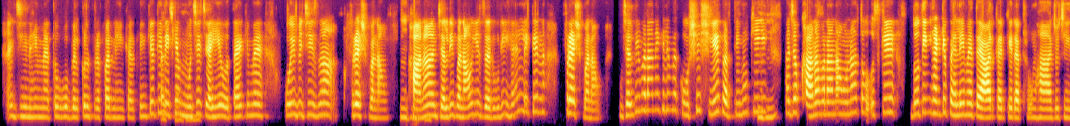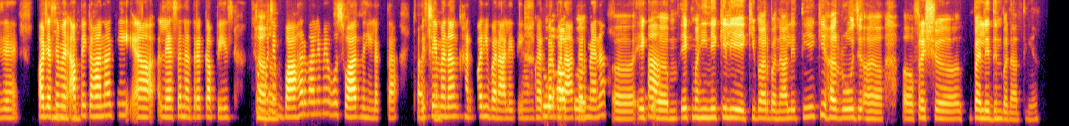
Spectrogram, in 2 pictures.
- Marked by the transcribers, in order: in English: "प्रेफर"; other background noise; in English: "फ्रेश"; in English: "फ्रेश"; in English: "पेस्ट"; in English: "फ्रेश"
- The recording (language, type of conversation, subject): Hindi, podcast, अगर आपको खाना जल्दी बनाना हो, तो आपके पसंदीदा शॉर्टकट क्या हैं?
